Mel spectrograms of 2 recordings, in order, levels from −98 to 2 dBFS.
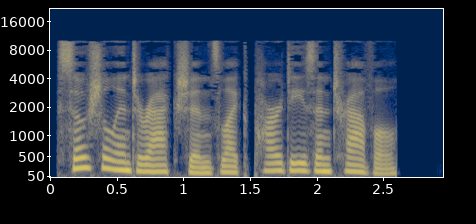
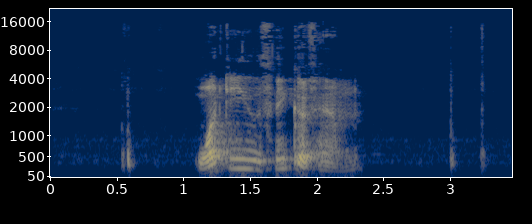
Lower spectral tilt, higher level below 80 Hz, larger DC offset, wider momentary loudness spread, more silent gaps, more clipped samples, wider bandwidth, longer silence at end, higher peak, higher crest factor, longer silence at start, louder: first, -5.5 dB/octave vs -2.5 dB/octave; first, -56 dBFS vs -88 dBFS; neither; second, 6 LU vs 22 LU; neither; neither; second, 10.5 kHz vs 16.5 kHz; about the same, 0.35 s vs 0.45 s; first, -6 dBFS vs -12 dBFS; second, 14 dB vs 28 dB; second, 0.05 s vs 0.6 s; first, -20 LUFS vs -36 LUFS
